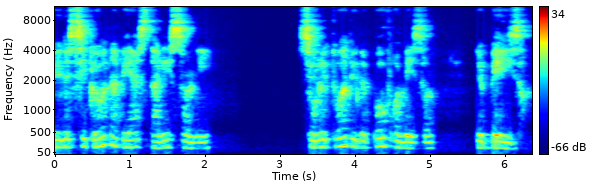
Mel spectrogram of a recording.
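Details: 68-year-old man with bilateral vocal fold immobility; true fold vibration not restorable, so ventricular fold voice trained; after five therapy sessions using only a beatbox app, replacing initially very breathy voice; ventricular fold (false vocal fold) phonation.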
